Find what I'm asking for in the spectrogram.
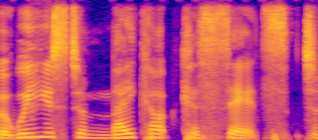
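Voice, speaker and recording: A woman speaks in an Australian accent with ordinary pitch variation. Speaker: romance novelist. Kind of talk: casual interview. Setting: remote call.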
